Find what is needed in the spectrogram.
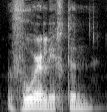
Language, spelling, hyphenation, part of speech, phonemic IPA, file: Dutch, voorlichten, voor‧lich‧ten, verb, /ˈvoːrˌlɪx.tə(n)/, Nl-voorlichten.ogg
- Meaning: 1. to raise awareness, to educate, to inform 2. to guide with light, to shine light in front of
